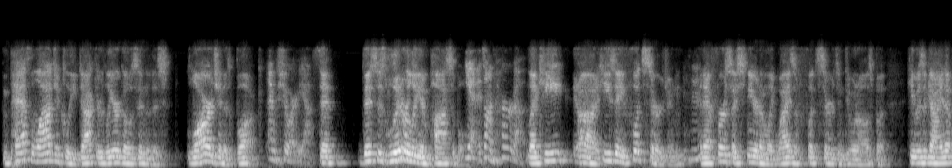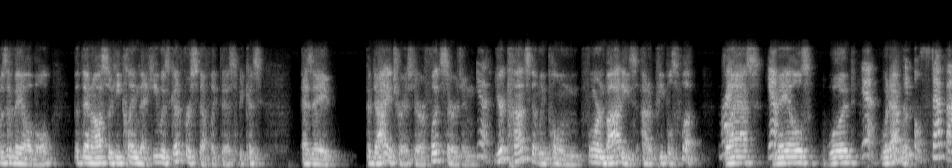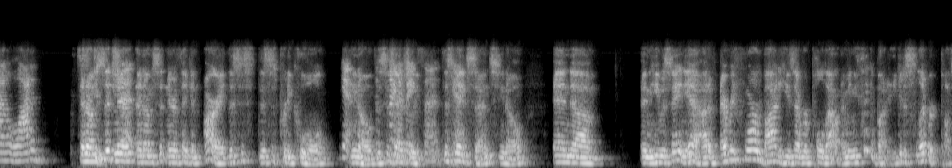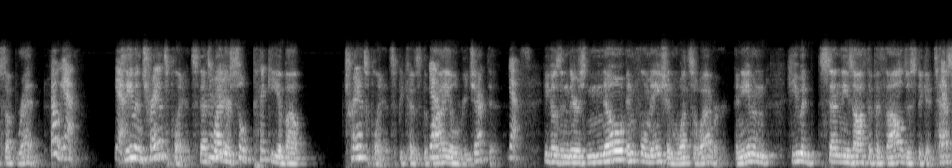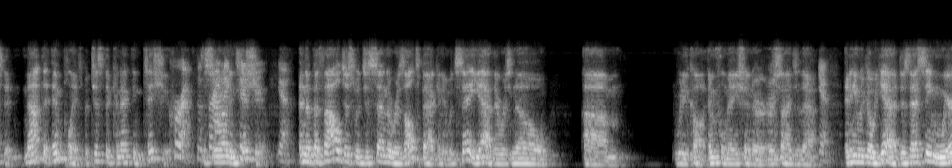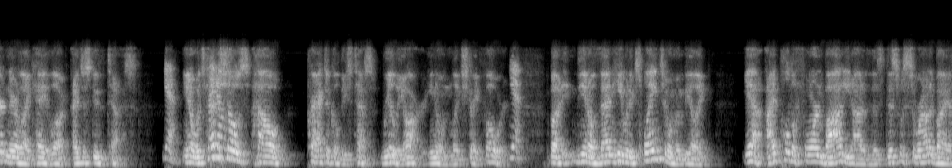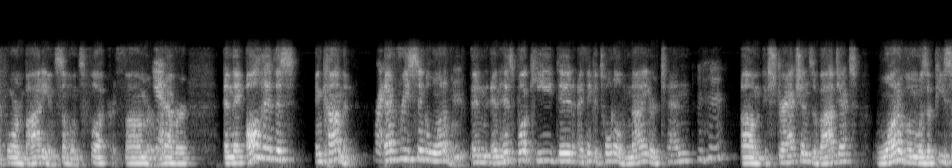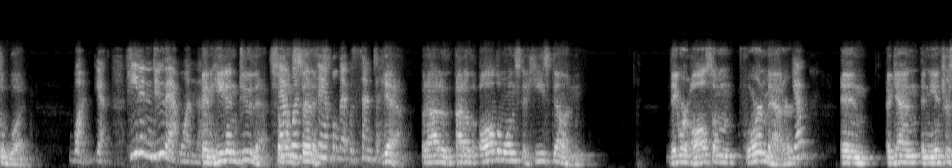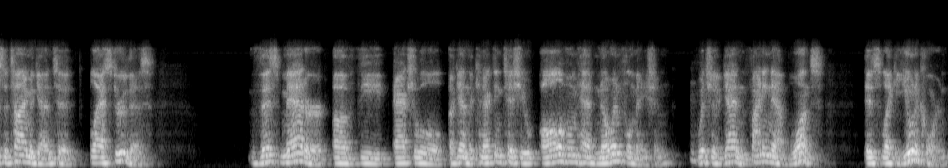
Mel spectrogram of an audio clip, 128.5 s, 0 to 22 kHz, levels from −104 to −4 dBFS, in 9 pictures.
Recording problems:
off-mic speech; far
room echo; very slight; dies away in 0.2 s
garbled, watery; slightly; nothing above 6.5 kHz

